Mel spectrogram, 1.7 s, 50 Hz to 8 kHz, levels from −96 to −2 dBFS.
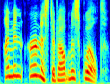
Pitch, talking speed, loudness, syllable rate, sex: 265 Hz, 215 wpm, -15 LUFS, 5.5 syllables/s, female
